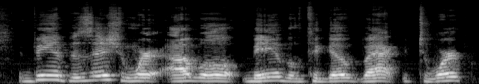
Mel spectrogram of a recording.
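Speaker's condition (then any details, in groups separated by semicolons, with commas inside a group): Brain injury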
